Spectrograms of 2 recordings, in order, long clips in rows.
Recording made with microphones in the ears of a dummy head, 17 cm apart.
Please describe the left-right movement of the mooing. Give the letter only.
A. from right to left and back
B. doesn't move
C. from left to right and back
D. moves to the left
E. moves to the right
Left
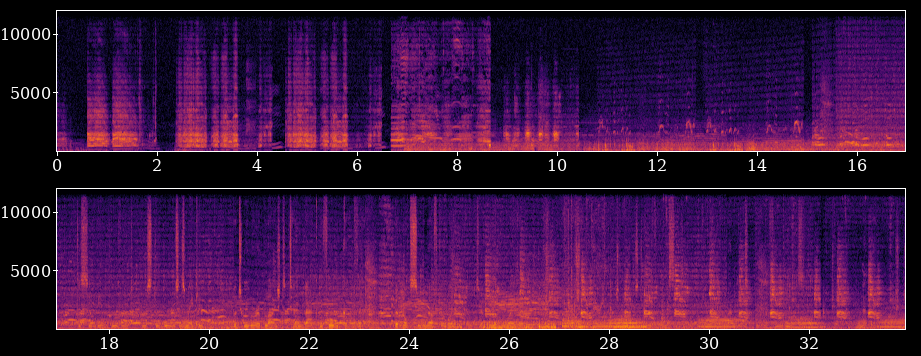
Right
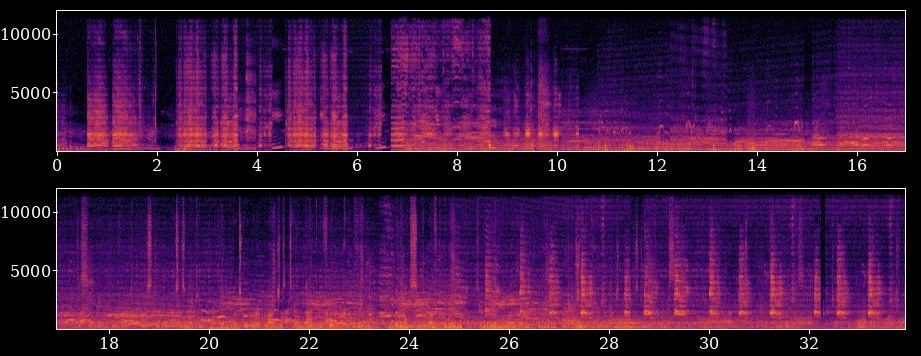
D.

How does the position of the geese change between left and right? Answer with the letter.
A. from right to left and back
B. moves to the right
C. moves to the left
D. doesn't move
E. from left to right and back
A.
